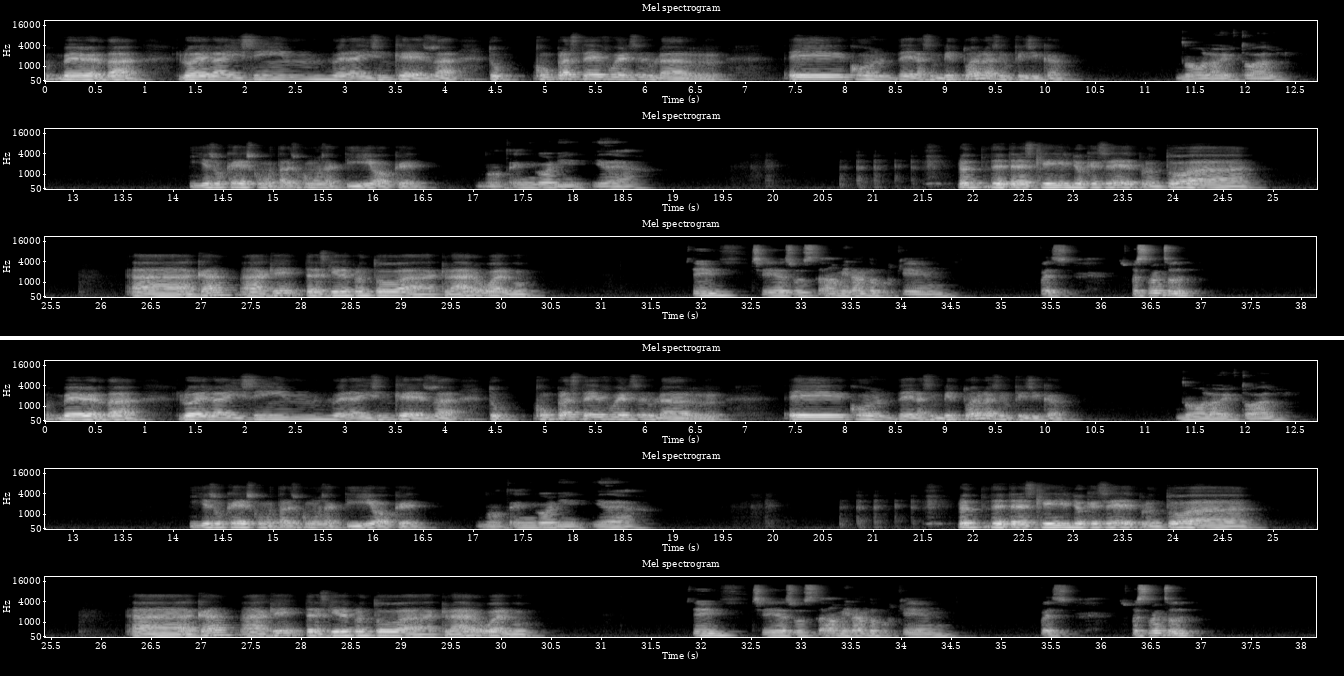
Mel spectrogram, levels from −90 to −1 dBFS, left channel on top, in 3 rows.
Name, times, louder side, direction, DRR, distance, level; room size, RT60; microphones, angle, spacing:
voice 1, 0.0-4.6 4.9-6.7 7.4-10.2 14.2-16.4 21.5-24.8 26.3-30.3, right 2 dB, 5° left, -1 dB, 0.6 m, -24 dB
voice 2, 11.3-12.3 17.0-18.7 31.9-34.4 35.4-36.0 36.3-36.8, right 1 dB, 85° left, -1 dB, 1.2 m, -29 dB
3.4 x 2.3 x 2.8 m, 0.39 s
head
